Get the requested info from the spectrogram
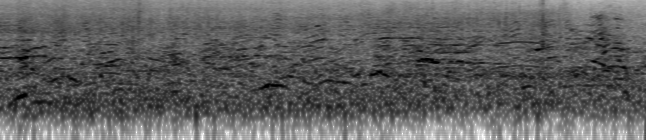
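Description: Many children's voices overlapping in the background with splashing water, a steady busy mix with no single voice or sound standing out.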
